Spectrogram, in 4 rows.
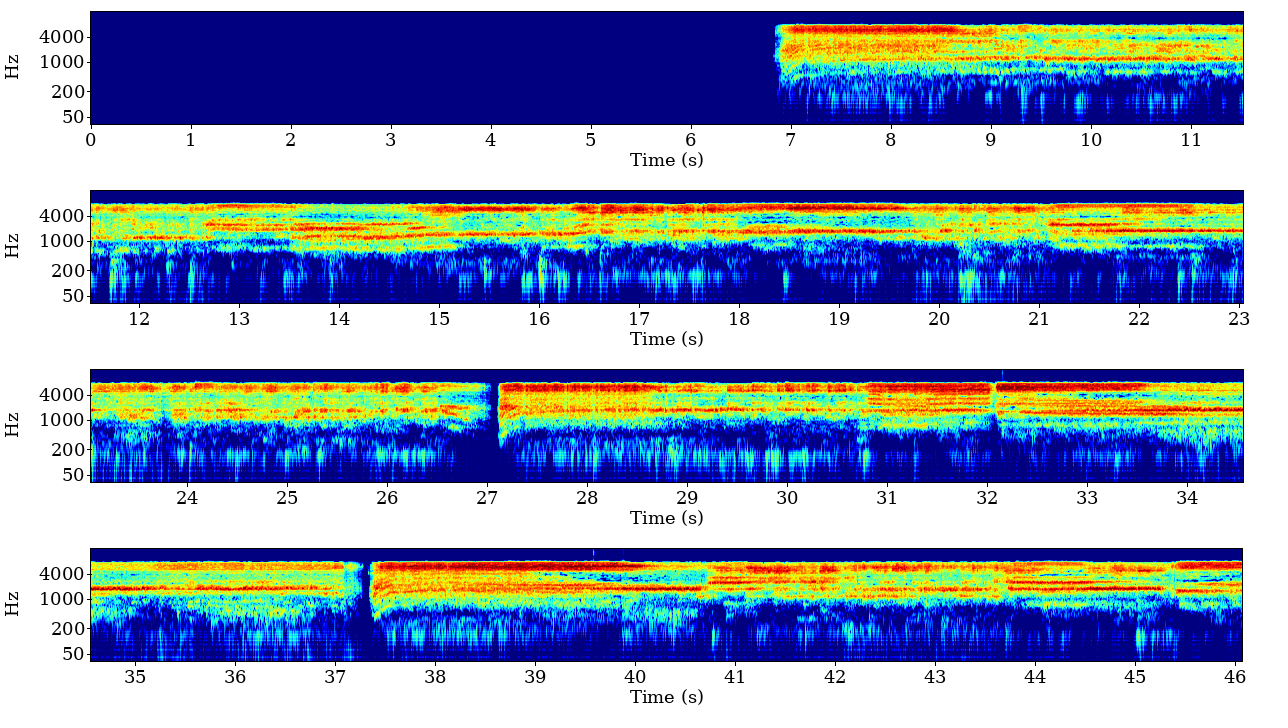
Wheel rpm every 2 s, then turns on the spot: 0, 0, 0, 90, 160, 160, 160, 180, 220, 230, 230, 230, 230, 160, 230, 220, 210, 210, 160, 220, 230, 230, 220.
none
